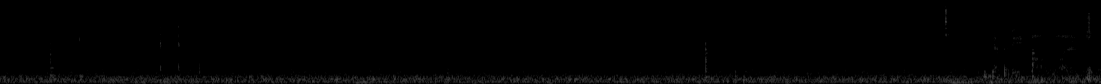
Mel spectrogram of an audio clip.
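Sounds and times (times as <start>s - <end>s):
faint small clicks: 0.4s - 2.1s.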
